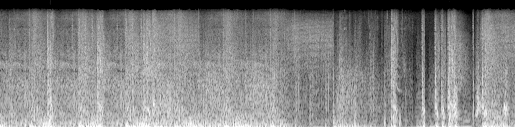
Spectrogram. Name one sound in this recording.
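Video game combat effects of sword hits and magic blasts ring out.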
